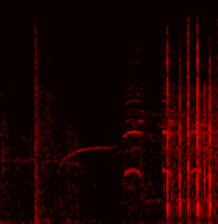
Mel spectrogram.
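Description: Fireworks: a single bang, then a whistle that rises in pitch and levels off, then a quick run of crackling pops near the end.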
